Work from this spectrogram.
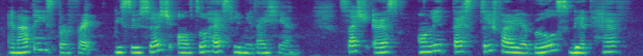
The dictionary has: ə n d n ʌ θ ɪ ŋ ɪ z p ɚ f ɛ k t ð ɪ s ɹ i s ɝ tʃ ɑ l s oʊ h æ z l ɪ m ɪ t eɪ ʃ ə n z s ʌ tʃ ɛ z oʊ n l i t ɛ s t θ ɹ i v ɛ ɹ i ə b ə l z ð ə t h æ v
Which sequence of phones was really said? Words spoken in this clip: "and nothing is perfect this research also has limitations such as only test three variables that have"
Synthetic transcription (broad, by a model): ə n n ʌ t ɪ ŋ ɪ s p ɚ f ɛ k t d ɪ s ɹ i s ɝ tʃ ɑ l s oʊ h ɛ s l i m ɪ t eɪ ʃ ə n s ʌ tʃ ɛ s oʊ n l i t ɛ s t ɹ i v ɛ ɹ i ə b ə l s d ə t h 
